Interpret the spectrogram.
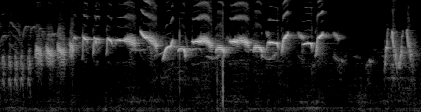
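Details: Captive tame hwamei pouring out a continuous whistled song, with stuttered notes at the start, then fluid rising and falling phrases, a short pause and a brief burst at the end.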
